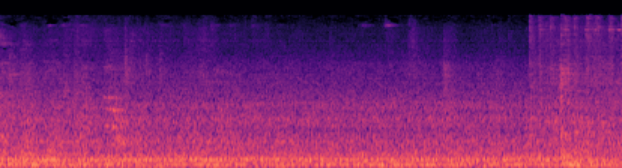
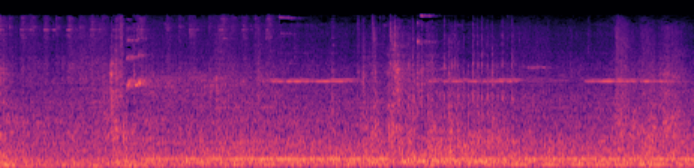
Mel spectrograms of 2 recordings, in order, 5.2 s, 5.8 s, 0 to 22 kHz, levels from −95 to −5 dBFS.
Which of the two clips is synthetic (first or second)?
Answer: first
